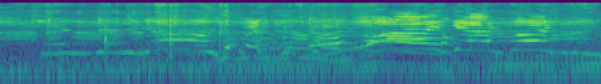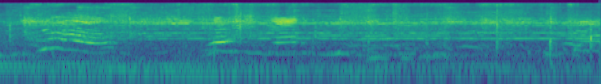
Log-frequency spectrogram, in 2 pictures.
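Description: A group of children shouting and squealing over background music.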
